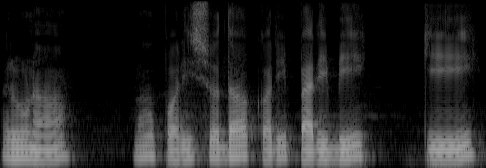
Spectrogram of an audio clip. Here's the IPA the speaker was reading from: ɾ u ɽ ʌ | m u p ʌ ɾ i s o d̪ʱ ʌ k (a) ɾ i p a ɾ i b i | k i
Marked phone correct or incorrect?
incorrect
